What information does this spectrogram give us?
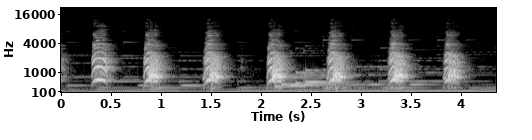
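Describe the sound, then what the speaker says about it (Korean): A pet dog barks seven times, evenly spaced and fairly loud, each bark short and sharp, during an at-home training session to stop barking; no voices are heard. "짖지 않고 기다려야 돼, 망고야."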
